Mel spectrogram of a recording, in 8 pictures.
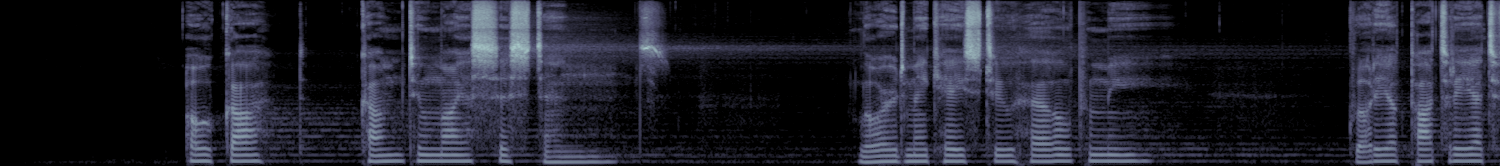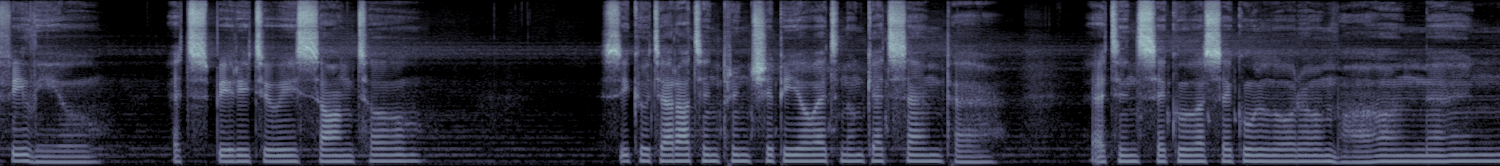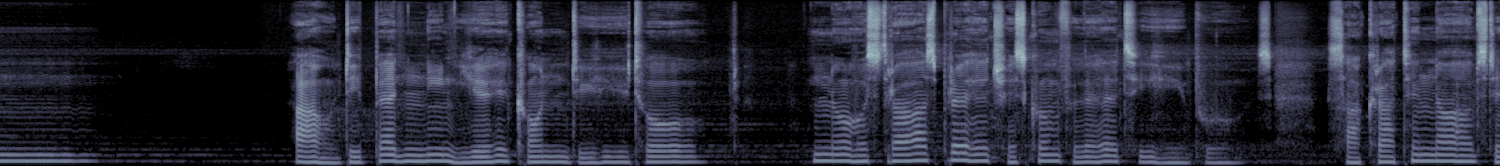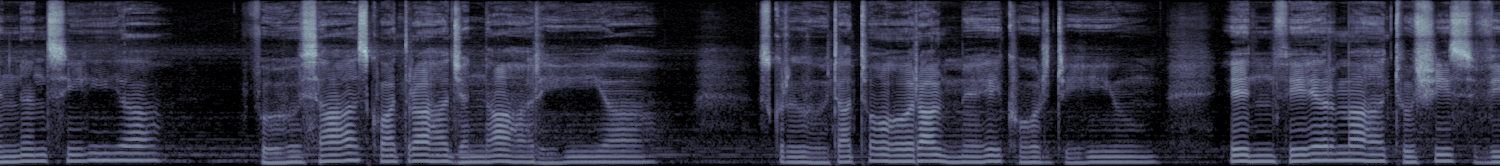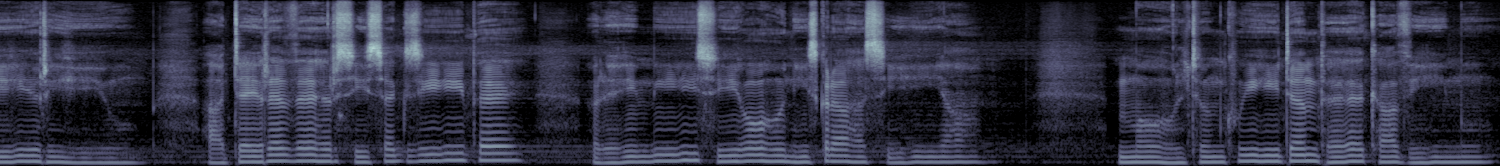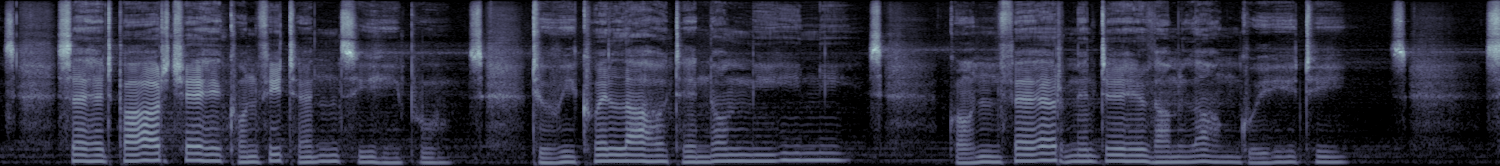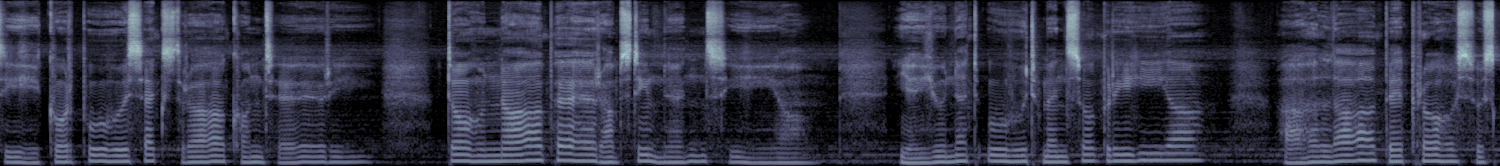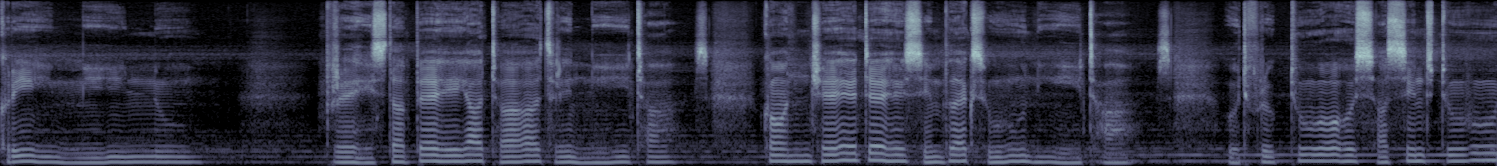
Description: Vespers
